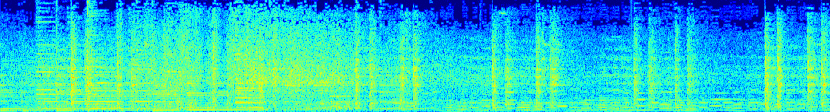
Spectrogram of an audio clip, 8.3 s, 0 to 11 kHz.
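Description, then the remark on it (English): A train rumbles steadily along the rails on the way to Spain in 1922, with a rhythmic clickety-clack of wheels over track joints and a low mechanical hum underneath, continuous throughout. “Imagine Patrick's train thoughts on the way to Spain.”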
